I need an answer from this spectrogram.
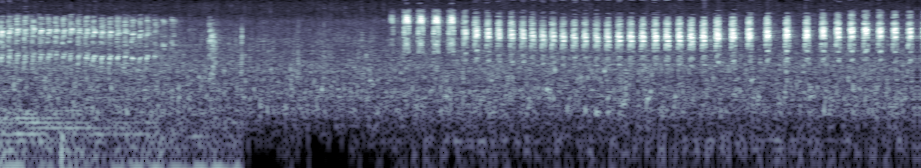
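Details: Golden grasshopper (belalang emas) in a long-burst 'nembak panjang' performance used as masteran to train songbirds: a noisy hiss fades, then from about four seconds crisp high ticking pulses repeat steadily, roughly five each second.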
